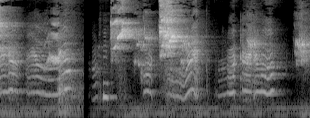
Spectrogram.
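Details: Tame pet parrot, one of three talkative birds that talk like humans: raspy, speech-like phrases with rising and falling tones, broken by short pauses and harsh squawky syllables.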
